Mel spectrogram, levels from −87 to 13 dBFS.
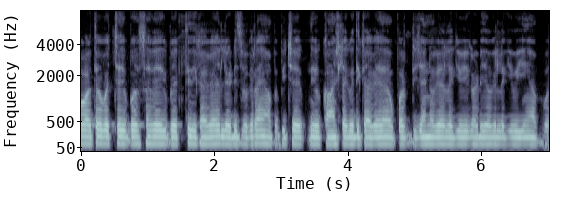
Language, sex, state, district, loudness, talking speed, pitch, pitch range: Hindi, male, Bihar, Araria, -15 LUFS, 315 wpm, 105 Hz, 105-110 Hz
